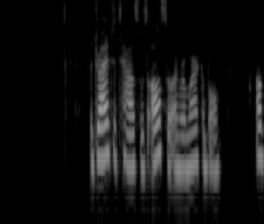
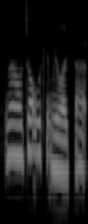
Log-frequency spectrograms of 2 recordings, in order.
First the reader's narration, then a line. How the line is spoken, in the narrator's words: Elena said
